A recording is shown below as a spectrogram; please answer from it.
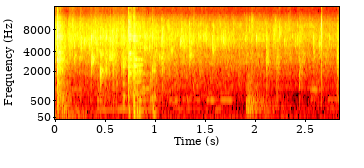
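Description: Sweet potato tops sauté in a pan with a close, crackling sizzle, broken by clattering stirs and a few metallic knocks, with no speech.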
